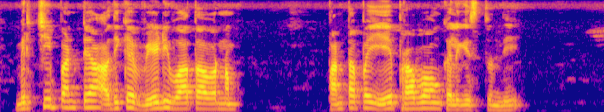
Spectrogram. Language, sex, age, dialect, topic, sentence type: Telugu, male, 25-30, Central/Coastal, agriculture, question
